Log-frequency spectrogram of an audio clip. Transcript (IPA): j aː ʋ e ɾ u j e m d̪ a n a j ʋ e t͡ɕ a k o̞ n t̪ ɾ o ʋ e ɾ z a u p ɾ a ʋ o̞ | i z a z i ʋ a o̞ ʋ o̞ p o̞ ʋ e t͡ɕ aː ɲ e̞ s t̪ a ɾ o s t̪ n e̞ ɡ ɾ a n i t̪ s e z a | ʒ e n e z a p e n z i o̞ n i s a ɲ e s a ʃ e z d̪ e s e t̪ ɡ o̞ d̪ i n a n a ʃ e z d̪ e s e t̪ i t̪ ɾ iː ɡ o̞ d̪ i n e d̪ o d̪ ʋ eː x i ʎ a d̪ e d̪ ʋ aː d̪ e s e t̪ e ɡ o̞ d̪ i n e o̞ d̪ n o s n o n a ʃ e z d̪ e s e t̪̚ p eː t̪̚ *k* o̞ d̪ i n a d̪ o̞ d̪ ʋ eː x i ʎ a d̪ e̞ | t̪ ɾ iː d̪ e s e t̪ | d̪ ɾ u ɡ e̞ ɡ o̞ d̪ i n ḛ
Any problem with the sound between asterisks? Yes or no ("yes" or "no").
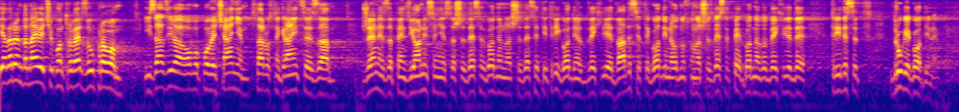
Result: yes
